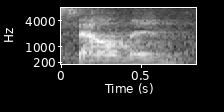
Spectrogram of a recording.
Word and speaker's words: salmon: Because in Spanish you say salmón. – Of course. – And you pronounce the L.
